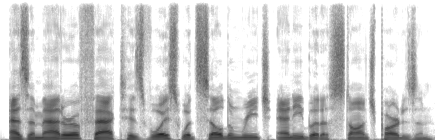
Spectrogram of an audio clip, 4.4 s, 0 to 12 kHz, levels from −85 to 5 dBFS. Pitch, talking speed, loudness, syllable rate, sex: 120 Hz, 205 wpm, -19 LUFS, 5.1 syllables/s, male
